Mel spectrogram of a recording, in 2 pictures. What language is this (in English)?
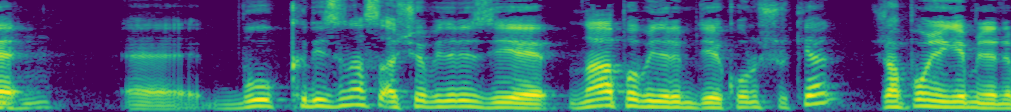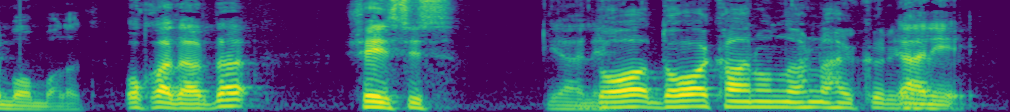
Turkish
